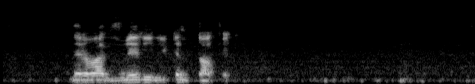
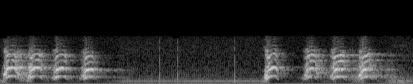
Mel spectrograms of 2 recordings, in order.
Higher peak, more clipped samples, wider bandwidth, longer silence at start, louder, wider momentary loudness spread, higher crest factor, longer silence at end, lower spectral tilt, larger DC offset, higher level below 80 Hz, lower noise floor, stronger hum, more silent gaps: about the same, -2 dBFS vs -4 dBFS; neither; first, 7.4 kHz vs 4 kHz; first, 0.7 s vs 0 s; about the same, -19 LUFS vs -20 LUFS; about the same, 25 LU vs 23 LU; first, 22 dB vs 16 dB; first, 0.7 s vs 0 s; second, -6 dB/octave vs -9 dB/octave; second, under 0.1% vs 0.6%; second, -60 dBFS vs -50 dBFS; first, -57 dBFS vs -41 dBFS; neither; neither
